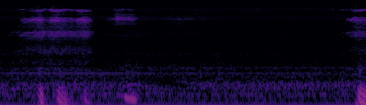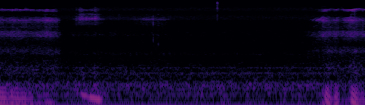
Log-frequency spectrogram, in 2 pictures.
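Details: Shiba Inu dog asleep and snoring: deep, rumbling, low-pitched snores, each about a second long, come roughly every four to five seconds over a steady low background hum, with quiet breathing between them.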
